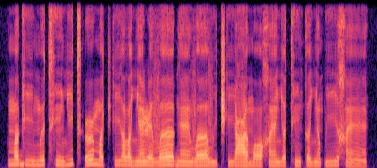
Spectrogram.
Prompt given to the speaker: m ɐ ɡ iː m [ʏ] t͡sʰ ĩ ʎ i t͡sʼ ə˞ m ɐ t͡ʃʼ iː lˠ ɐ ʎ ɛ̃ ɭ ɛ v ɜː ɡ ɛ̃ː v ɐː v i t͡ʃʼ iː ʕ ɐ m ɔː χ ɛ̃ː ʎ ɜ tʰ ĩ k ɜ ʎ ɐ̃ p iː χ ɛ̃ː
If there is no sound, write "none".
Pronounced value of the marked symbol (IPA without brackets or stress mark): ʏ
